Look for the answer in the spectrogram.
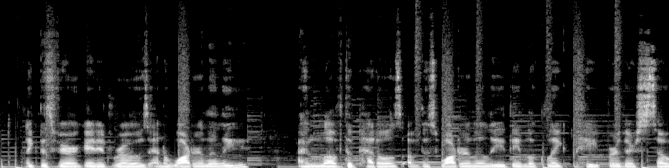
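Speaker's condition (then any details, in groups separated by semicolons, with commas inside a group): No condition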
